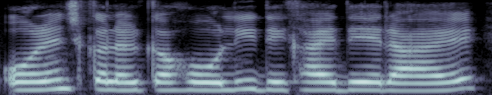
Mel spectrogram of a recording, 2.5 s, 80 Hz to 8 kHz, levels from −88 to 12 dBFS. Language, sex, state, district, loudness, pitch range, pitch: Hindi, female, Arunachal Pradesh, Lower Dibang Valley, -12 LUFS, 240-255 Hz, 245 Hz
